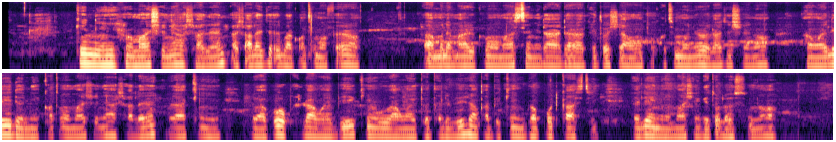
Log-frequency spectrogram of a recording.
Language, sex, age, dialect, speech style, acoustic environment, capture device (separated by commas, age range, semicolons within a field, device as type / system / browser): Yoruba, male, 25-34, Nigeria - Nigerian Standard, focused, nature, mobile / Linux / Chrome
